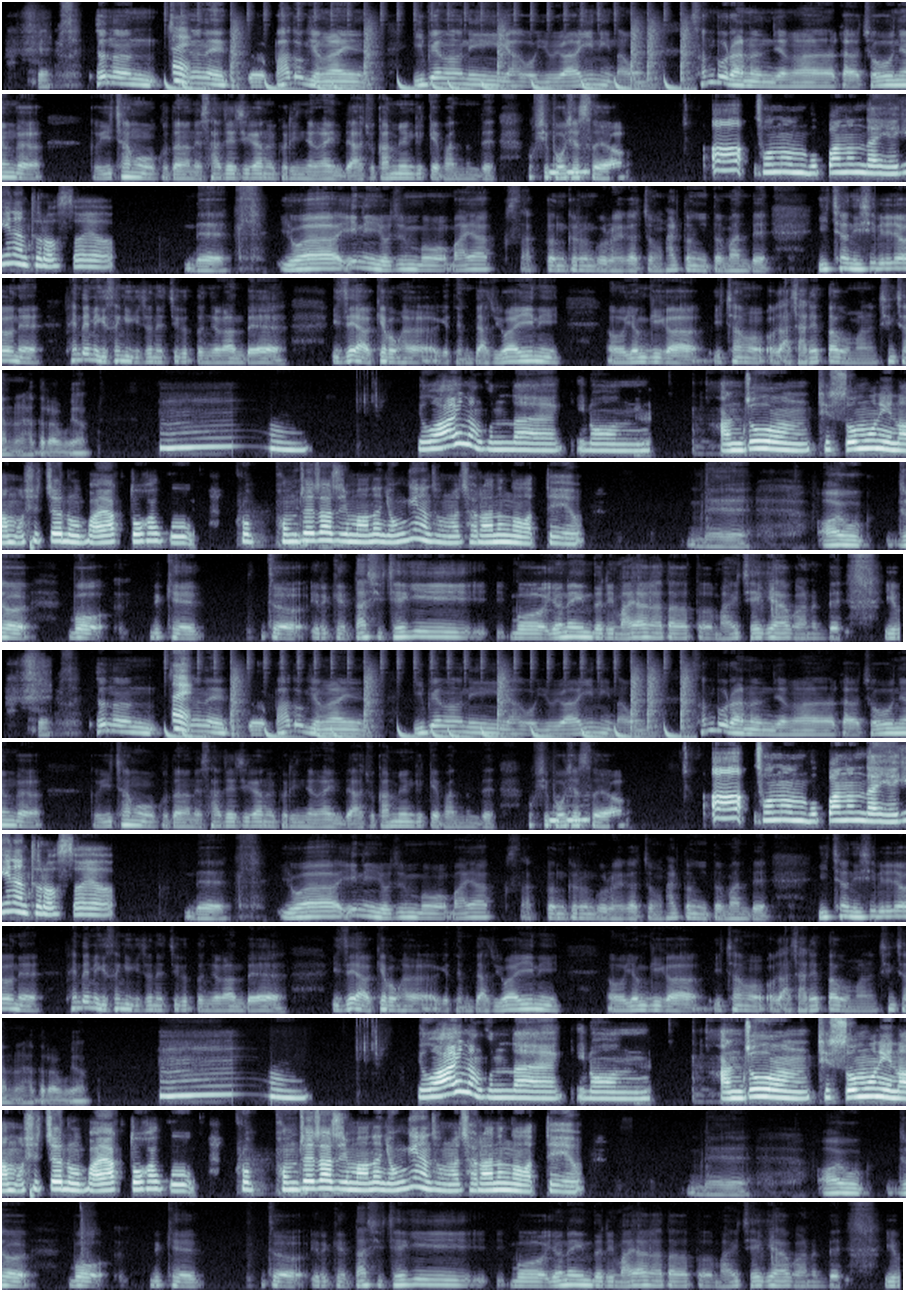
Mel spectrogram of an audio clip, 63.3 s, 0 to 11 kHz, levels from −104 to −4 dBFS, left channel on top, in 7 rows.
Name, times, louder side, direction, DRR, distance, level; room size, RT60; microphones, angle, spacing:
voice 1, 0.3-3.7 4.1-6.5 6.9-9.4 9.9-15.3 19.9-23.0 23.3-30.0 30.4-32.7 33.2-37.0 42.5-42.6 48.1-48.2 52.0-54.6 54.9-55.3 55.7-56.2 56.8-63.2, left 1 dB, 50° left, 2.4 m, -35 dB
sound 1, 1.6-6.9, equal, 10° right, 3.6 m, -39 dB
voice 2, 14.5-14.9 16.1-19.2 37.7-38.5 38.8-39.2 40.3-42.6 43.3-47.1 47.6-51.0, right 2 dB, 45° right, 1.9 m, -22 dB
head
